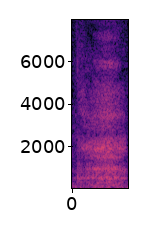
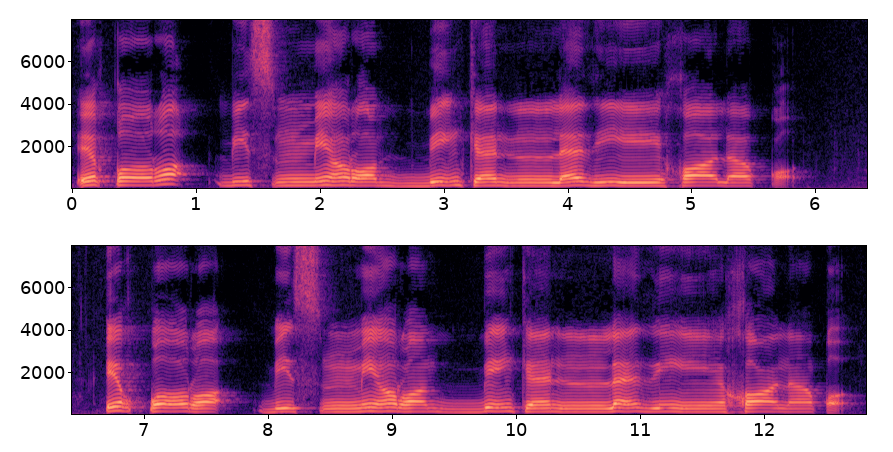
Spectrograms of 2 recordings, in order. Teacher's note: یہاں قاف بھی موٹا ہے، را بھی موٹا ہے، اور حمزہ آگے ساکن ہے، تو اس کو ہم نے جھٹکا دے کر پڑھنا ہے۔ اقرأ بسم ربک الذی خلق نہیں پڑھیں گے، بلکہ اقرأ بسم ربک الذی خلق، اقرأ بسم ربک الذی خلق۔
